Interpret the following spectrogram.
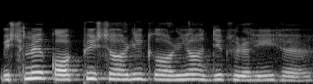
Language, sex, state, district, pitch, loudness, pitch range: Hindi, female, Bihar, Patna, 220 Hz, -15 LUFS, 210-240 Hz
